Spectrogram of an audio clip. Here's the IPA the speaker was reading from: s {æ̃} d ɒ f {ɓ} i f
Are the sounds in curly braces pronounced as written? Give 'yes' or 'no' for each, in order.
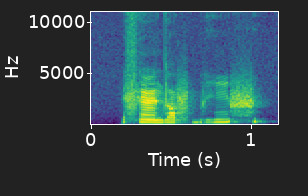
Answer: yes, no

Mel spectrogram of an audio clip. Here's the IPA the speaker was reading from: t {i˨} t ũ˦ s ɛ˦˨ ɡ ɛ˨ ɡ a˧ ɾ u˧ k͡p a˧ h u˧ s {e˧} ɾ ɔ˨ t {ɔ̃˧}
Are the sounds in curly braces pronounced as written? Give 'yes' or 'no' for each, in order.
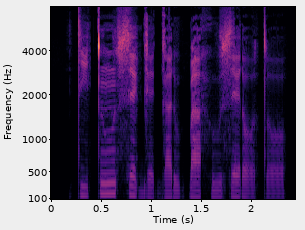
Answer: no, no, no

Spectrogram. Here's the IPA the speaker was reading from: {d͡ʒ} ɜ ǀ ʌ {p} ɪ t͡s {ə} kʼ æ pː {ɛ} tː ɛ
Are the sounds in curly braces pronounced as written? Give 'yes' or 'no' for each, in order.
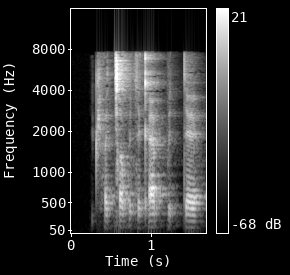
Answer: no, yes, no, no

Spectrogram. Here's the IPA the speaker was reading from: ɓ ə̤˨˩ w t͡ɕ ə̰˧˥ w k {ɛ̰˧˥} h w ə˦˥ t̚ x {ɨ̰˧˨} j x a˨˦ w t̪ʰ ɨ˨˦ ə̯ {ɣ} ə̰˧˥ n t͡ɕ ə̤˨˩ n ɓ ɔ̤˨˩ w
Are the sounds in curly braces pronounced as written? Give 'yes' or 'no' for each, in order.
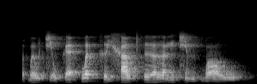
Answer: yes, yes, yes

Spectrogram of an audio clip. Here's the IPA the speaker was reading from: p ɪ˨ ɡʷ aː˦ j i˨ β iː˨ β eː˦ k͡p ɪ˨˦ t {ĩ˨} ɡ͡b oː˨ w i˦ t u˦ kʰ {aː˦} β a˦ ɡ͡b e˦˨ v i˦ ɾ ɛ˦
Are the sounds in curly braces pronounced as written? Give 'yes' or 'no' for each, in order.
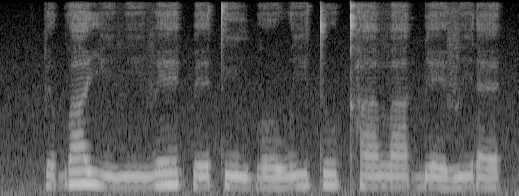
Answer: yes, no

